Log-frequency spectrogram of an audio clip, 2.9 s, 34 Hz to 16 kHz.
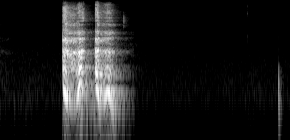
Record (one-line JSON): {"cough_length": "2.9 s", "cough_amplitude": 12436, "cough_signal_mean_std_ratio": 0.3, "survey_phase": "beta (2021-08-13 to 2022-03-07)", "age": "45-64", "gender": "Female", "wearing_mask": "No", "symptom_headache": true, "symptom_onset": "13 days", "smoker_status": "Ex-smoker", "respiratory_condition_asthma": false, "respiratory_condition_other": false, "recruitment_source": "REACT", "submission_delay": "1 day", "covid_test_result": "Negative", "covid_test_method": "RT-qPCR", "influenza_a_test_result": "Negative", "influenza_b_test_result": "Negative"}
